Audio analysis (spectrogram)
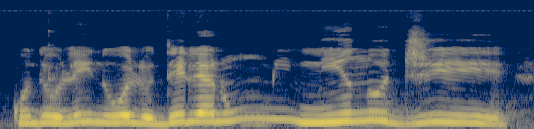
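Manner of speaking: ordinary talk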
